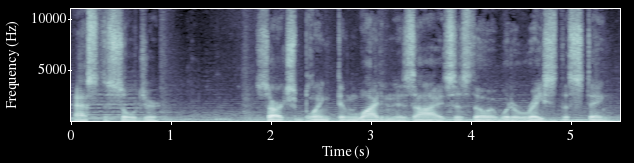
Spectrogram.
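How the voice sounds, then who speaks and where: A man's voice: low voice, little pitch movement, unhurried. A man narrating a dramatized audiobook with music behind him. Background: background music.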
